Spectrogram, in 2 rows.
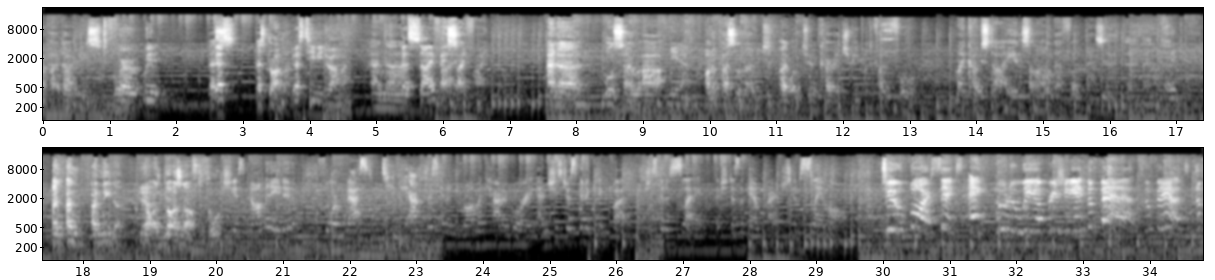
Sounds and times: Music: 0:00.0 - 0:34.8
Speech: 0:02.5 - 0:06.7, 0:07.6 - 0:13.1, 0:13.7 - 0:17.0, 0:17.6 - 0:29.4.

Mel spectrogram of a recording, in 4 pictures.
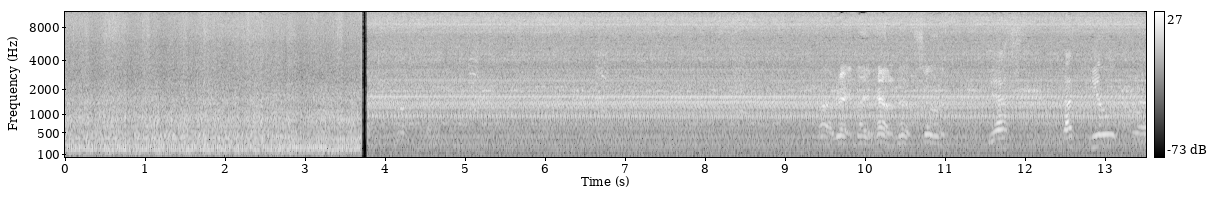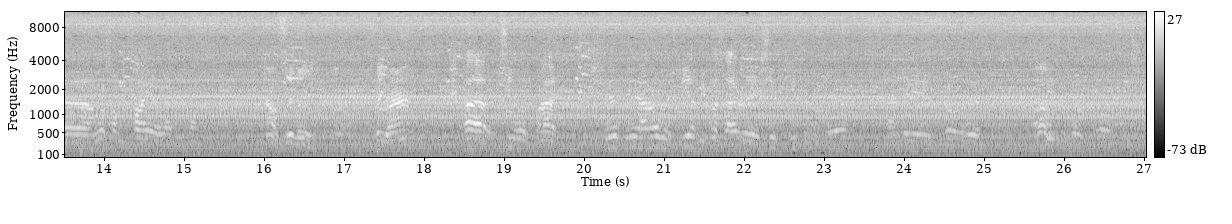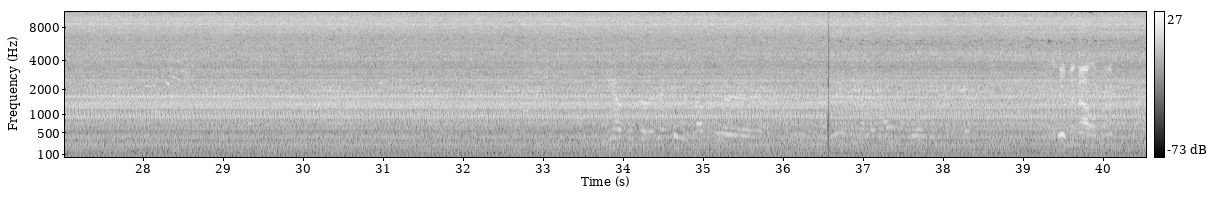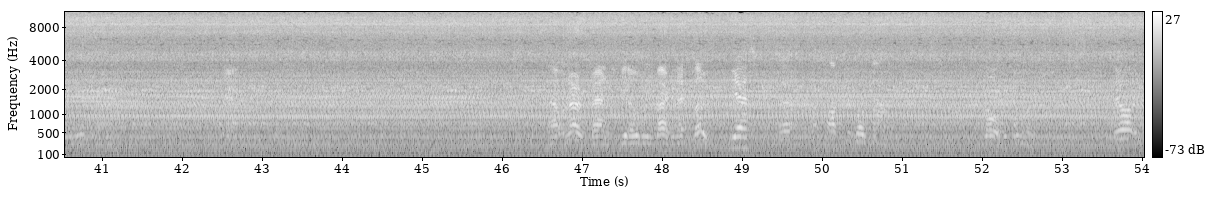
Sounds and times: Motorboat, speedboat: 0:00.0 - 0:54.0
Speech: 0:04.0 - 0:05.2, 0:09.3 - 0:27.3, 0:33.6 - 0:41.4, 0:42.2 - 0:43.7, 0:46.5 - 0:51.0, 0:51.7 - 0:54.0.

